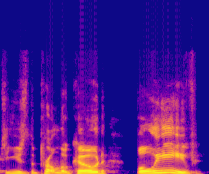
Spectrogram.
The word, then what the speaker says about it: BLEAV: Head to BetOnline today and don't forget to use the promo code BELIEVE, BLEAV. It's the name of the network. It's spelled uniquely.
